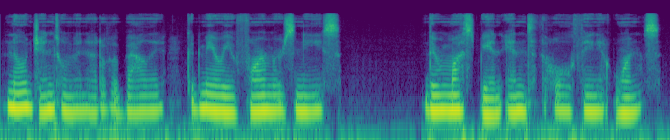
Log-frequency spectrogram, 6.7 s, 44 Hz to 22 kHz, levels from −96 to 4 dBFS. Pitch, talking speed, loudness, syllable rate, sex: 160 Hz, 195 wpm, -17 LUFS, 5.4 syllables/s, female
